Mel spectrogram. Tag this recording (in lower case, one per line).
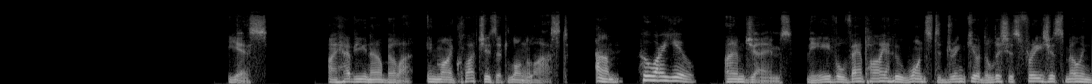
speech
